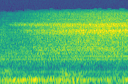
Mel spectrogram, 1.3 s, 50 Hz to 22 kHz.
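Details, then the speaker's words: 2015 Ford Mondeo AC system being purged with nitrogen during a leak test: a steady, even hiss of gas escaping under pressure. Leak in the AC circuit, a holed condenser. "We can actually hear the hissing coming from the system already. So, we can hear that we have a leak."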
